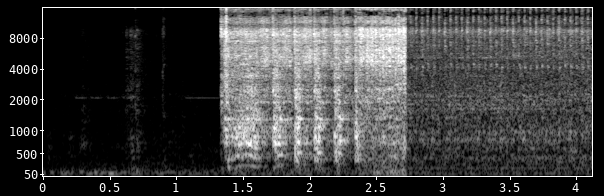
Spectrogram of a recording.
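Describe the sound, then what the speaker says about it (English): A 2003–2011 Honda Element engine, with freshly replaced spark plugs, cranks briefly and catches with a loud burst, then settles into a steady, quieter idle up close. "let's start the engine, guys, and hear how the engine sounds after replacing the spark plugs"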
